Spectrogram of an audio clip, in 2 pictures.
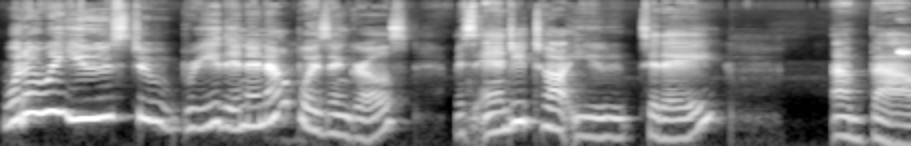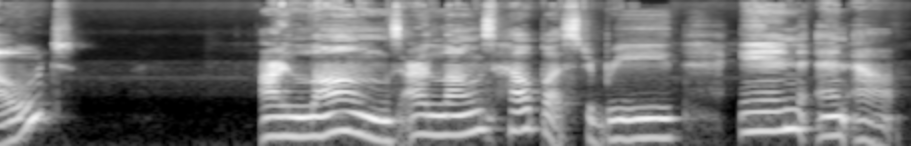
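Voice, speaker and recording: A woman teacher reading a storybook aloud to young children in an expressive, child-directed way, pausing to explain and ask questions. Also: on the low side. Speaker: preschool or early primary teacher.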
